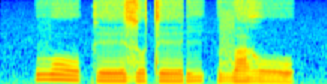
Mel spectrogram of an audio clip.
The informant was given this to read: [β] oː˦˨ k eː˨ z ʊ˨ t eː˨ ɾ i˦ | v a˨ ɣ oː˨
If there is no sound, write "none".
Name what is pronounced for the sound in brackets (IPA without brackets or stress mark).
β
